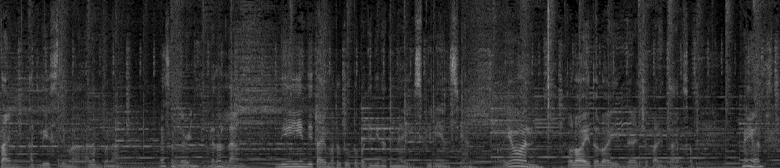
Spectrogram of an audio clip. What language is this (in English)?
Filipino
